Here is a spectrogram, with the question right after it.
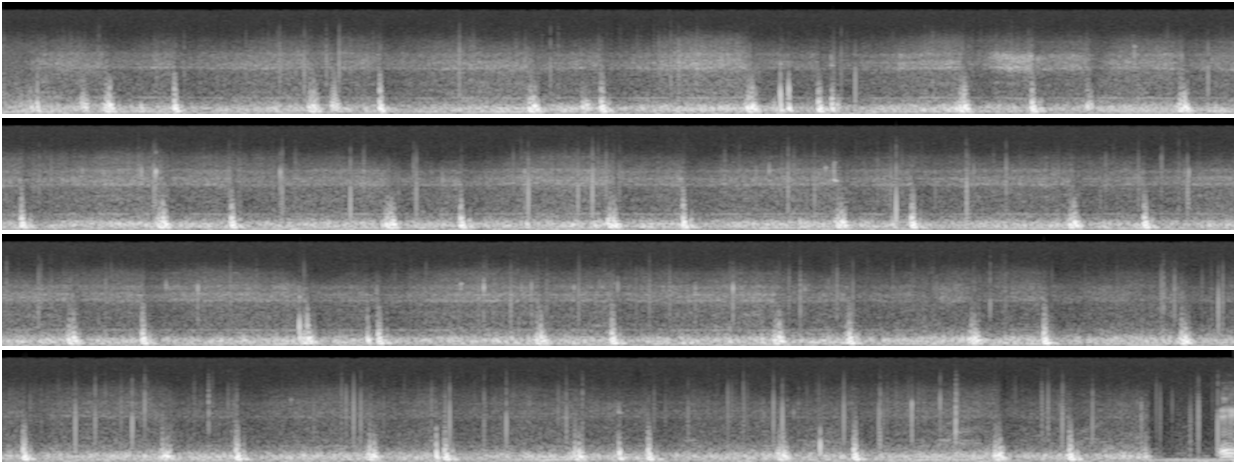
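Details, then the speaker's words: Teaching recording of normal adult heart auscultation: steady paired beats with a dull first heart sound and a clear second heart sound. "ejemplo primero signos auscultatorios normales en el adulto primer ruido sordo segundo ruido claro"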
